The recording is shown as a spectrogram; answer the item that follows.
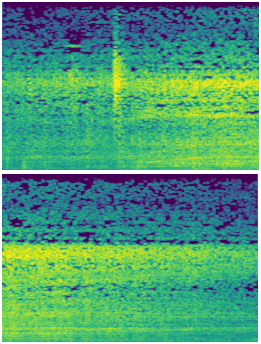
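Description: Wheel loader's diesel engine running, revving up with a rising pitch about a second and a half in, then holding a steady drone as the machine drives and turns.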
